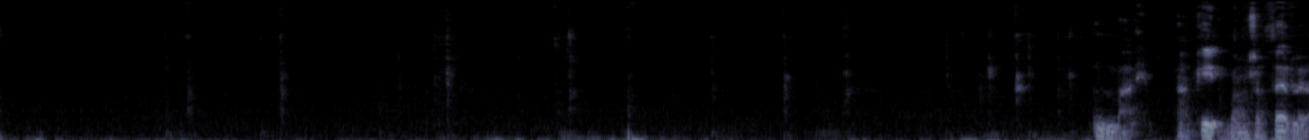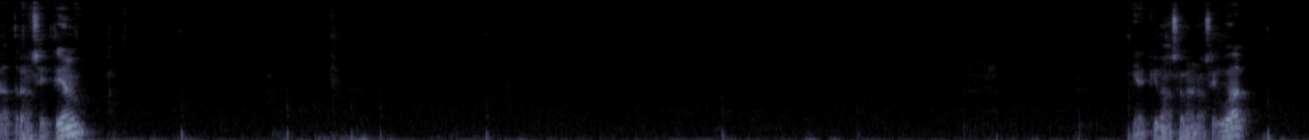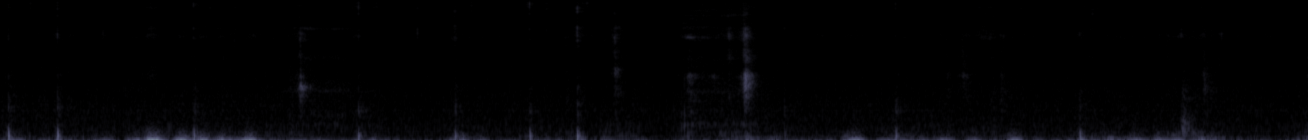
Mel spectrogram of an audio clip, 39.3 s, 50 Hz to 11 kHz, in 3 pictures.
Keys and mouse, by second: 0.4-8.3 drag, 1.7 Tab, 4.4 x, 5.6 z, 7.1 Tab, 8.3-12.8 shift+middle drag, 12.1 f, 12.8-14.4 shift+drag, 14.4 middle click, 14.9 click, 15.9 ctrl+middle click, 16.2 f, 17.0-18.5 drag, 18.5 middle click, 19.6 middle click, 20.4-22.6 drag, 22.6-24.4 middle drag, 24.4 click, 24.8-25.8 shift+middle drag, 25.8-27.2 drag, 27.2 middle click, 28.2 click, 28.5-29.8 middle drag, 29.8 click, 30.4 middle click, 30.8-32.9 drag, 32.9-34.0 middle drag, 33.5 ctrl+z, 34.0 click, 34.5 middle click, 35.2 click, 35.9-37.0 shift+middle drag, 37.0 click, 37.4-39.2 middle drag.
